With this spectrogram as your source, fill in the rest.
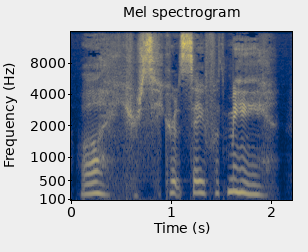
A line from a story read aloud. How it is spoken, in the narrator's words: I laughed nervously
